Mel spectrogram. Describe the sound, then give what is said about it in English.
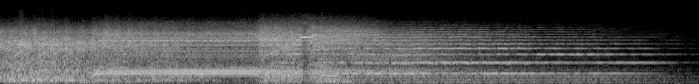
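In a horror film trailer, a train whistle wails in a long, sustained, piercing blast over the rumble of rail cars, holding steady before slowly fading away. No one speaks. “The scream in the night isn't the train.”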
